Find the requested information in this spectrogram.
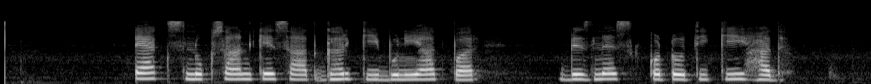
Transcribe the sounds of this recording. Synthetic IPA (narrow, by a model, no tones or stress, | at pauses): ʈɛːksnʊksaːnkesaːt̪ʰɡʱɐɾkibʊnijaːd̪̚pɐɾ | bɪzneskoʈoːt̪ikiɦɐd̪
